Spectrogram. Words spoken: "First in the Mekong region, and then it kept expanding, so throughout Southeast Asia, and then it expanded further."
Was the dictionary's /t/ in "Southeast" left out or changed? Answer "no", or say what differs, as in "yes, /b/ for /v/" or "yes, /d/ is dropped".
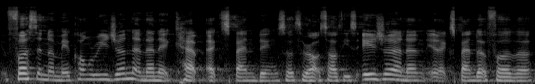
no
